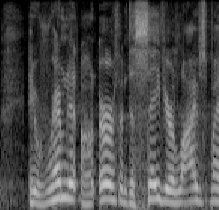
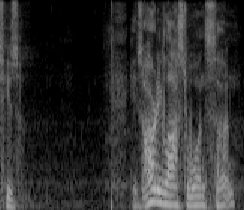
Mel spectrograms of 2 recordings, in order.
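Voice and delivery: pleading; 7 semitones lower, 5 dB quieter than usual. Retold or imitated. Judah begging at Joseph's feet.

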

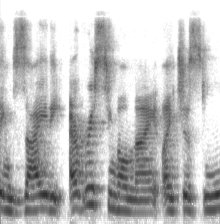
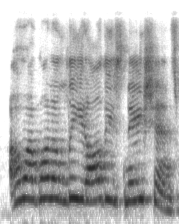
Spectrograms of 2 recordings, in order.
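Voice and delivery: mock grandiose; 7 semitones higher than usual.

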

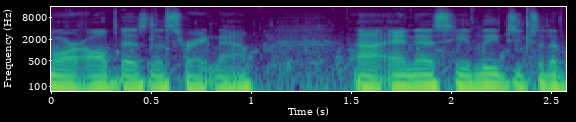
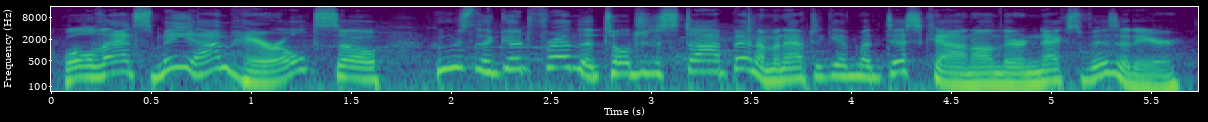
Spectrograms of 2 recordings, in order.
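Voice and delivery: higher, eager innkeeper voice; cheery innkeeper; 10 semitones higher than usual. Acted. Innkeeper Harold greeting new arrivals, high and eager. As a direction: play the jolly barkeep delighted to see guests.

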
